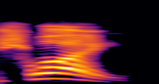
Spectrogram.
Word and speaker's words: swai: Yeah, those are sway. It's SWAI. That's how it's spelled.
